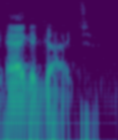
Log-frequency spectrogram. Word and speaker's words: Agagite: Agagite, is that how it's pronounced? Thank you. The Agagite.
